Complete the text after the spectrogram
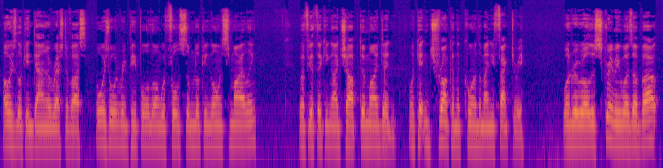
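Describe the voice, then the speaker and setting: A man voicing a bitter, leering cannibal thug in a game, talking in a gruff, slangy, loud way. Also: mid-range voice, level tone, normal speed, natural voice. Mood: bitter, resentful.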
